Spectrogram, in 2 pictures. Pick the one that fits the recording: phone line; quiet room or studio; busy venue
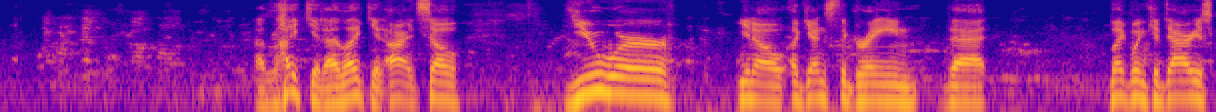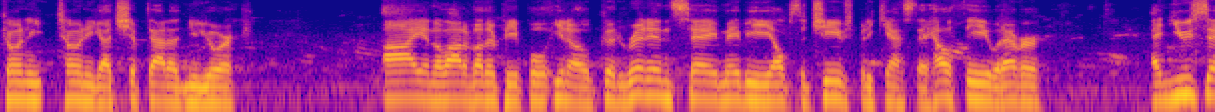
busy venue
